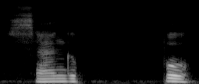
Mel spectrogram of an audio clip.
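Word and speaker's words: Tsangpo: ये देखो लिख दे रहा हूँ नाम, इसको कहते हैं सैंगपो। ठीक है, टी साइलेंट है इसमें तुम्हारा।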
